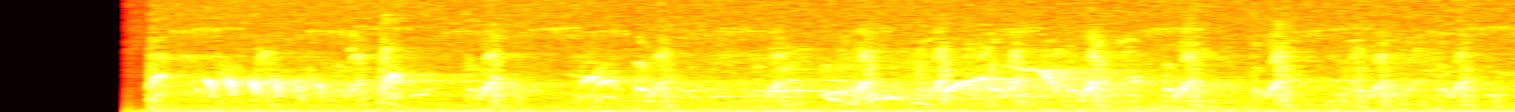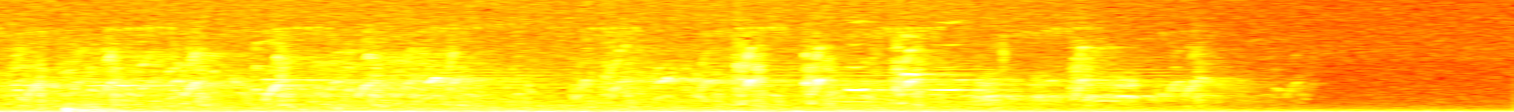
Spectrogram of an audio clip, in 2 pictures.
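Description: Many birds chirping and calling at once, a busy chorus of short overlapping chirps and whistles that cuts off abruptly near the end, over a faint low hum.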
